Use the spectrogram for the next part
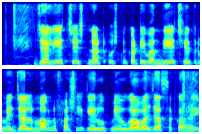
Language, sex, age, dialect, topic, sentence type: Magahi, female, 25-30, Western, agriculture, statement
